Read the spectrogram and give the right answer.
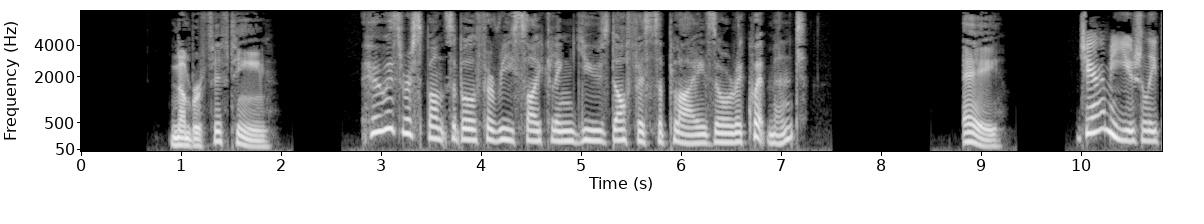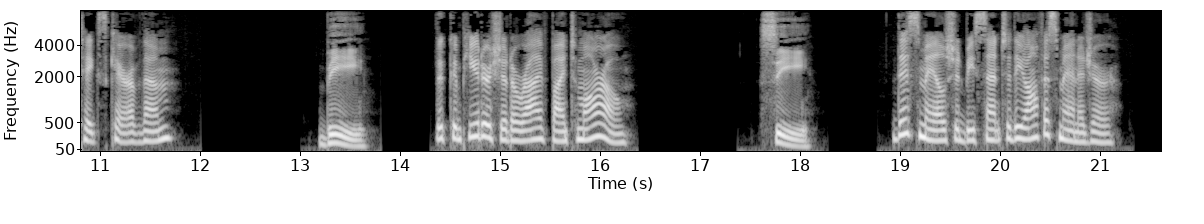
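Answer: A: Jeremy usually takes care of them.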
